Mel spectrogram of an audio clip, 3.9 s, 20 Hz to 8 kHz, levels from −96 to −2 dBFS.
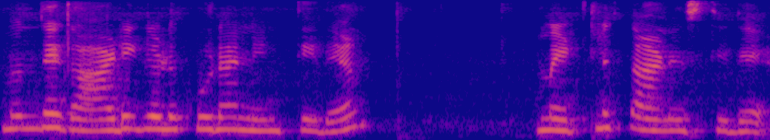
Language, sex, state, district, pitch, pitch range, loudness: Kannada, male, Karnataka, Bellary, 240 Hz, 230-265 Hz, -45 LUFS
